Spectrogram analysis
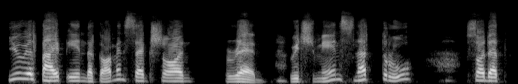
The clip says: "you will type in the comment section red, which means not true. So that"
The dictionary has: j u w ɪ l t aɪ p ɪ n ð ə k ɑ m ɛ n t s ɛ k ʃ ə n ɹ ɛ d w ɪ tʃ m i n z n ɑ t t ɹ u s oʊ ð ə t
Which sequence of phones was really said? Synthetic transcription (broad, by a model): j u w ɪ l t aɪ p ɪ n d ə k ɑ m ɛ n s ɛ k ʃ ə n ɹ ɛ d w ɪ tʃ m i n s n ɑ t t ɹ u s oʊ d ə t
